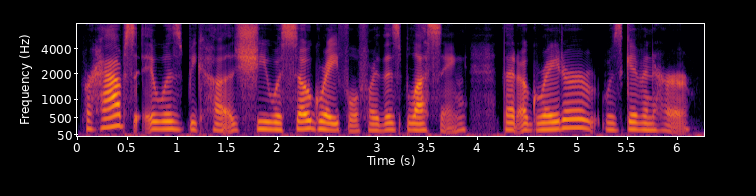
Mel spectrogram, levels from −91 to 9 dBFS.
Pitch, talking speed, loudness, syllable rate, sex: 185 Hz, 160 wpm, -21 LUFS, 4.5 syllables/s, female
